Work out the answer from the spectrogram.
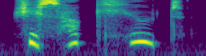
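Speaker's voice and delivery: put-on slow, soft girlish whisper up high. A narrator's reading. Beth to Denny about the new little girl at bedtime, whispered. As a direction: whisper it slowly, softly gushing. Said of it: "Beth whispered".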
